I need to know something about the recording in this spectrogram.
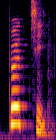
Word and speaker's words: petit: Pequeno em francês se diz petit, petit, petit, tá? Você não pronuncia o T final.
